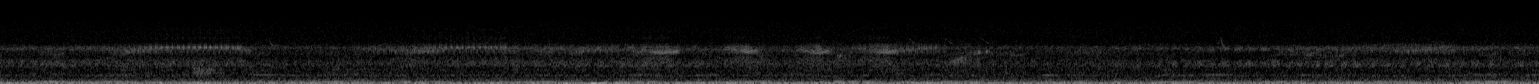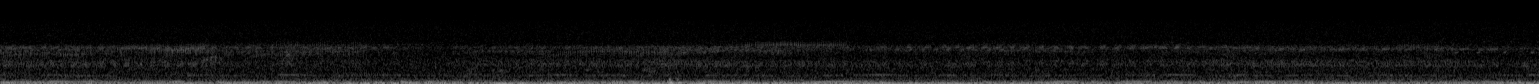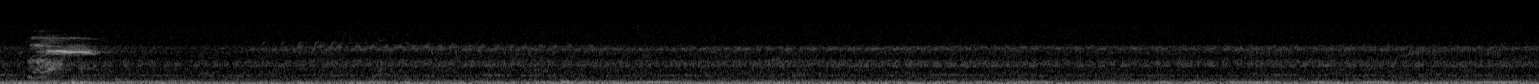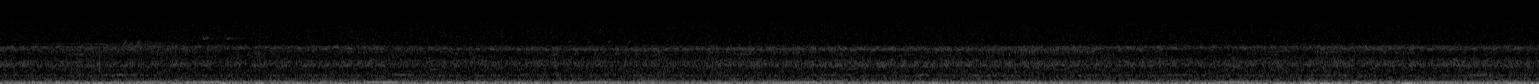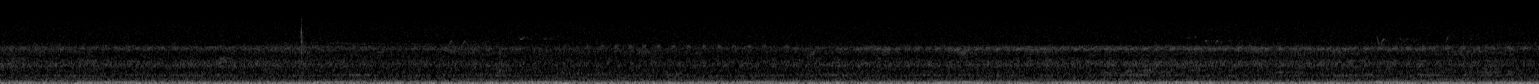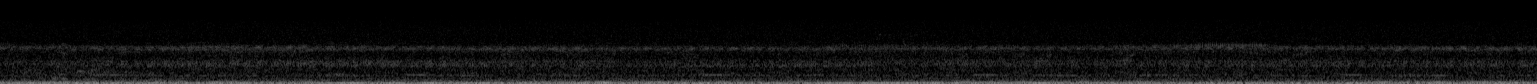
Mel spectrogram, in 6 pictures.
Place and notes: klaushagen: field - the city, the country & me: nightly field ambience
nightly field ambience, frogs and/or toads, horses, nithingale and other animals, music in the distance
the city, the country & me: may 26, 2017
